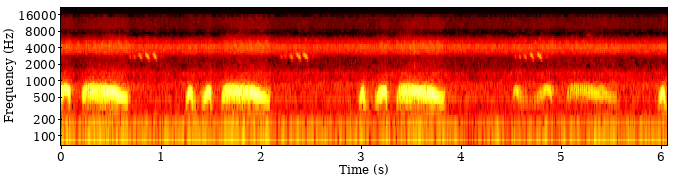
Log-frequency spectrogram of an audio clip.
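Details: A spotted dove, described as a good-voiced kept bird, gives low coos in thúc gù and lèo dặm style: paired short hoots and long descending coos, with soft high ticking in the background.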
